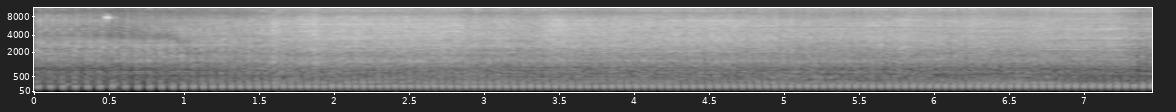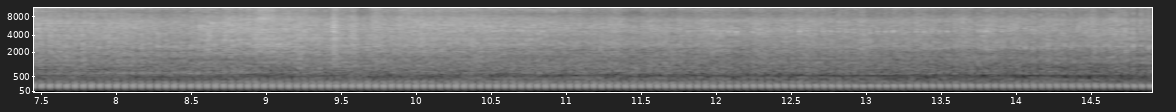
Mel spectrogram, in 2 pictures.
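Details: Dynamark riding lawnmower, single-cylinder, starting after sitting 25 years: carburetor cleaned, jets adjusted, air cleaner cleaned, new spark plug, gears somewhat worn. It fires up and holds a steady, even putt at about 220 beats a minute, running smoothly without stumbling; normal running.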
